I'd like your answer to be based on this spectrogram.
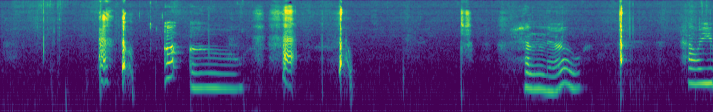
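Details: A baby girl hiccuping: sharp, brief clicking catches at irregular intervals between soft infant vocal sounds while an adult talks to her; infant hiccups.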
